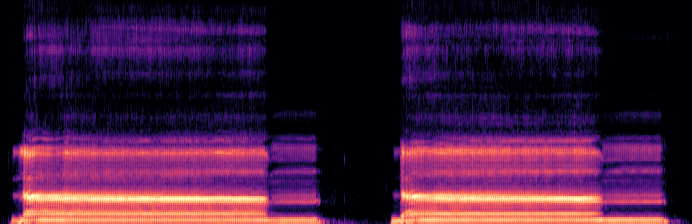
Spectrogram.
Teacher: Sonra bu Sakin Mim geldiği için bunu biz dört elif miktarı uzatıyoruz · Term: meddi lazım harfi musakkale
